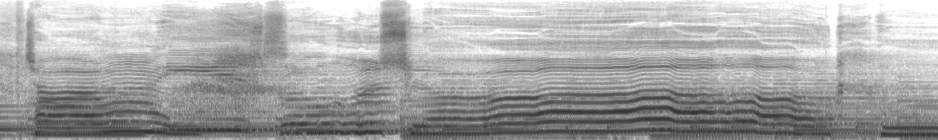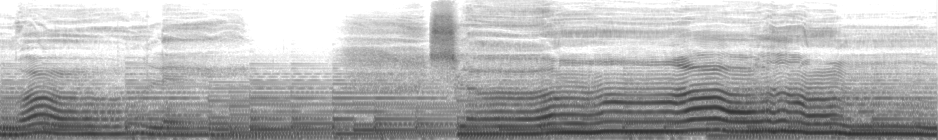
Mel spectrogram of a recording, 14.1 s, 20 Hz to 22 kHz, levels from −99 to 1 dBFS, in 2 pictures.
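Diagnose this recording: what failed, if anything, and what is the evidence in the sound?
Nothing in this recording points to a failure at any stage of the chain. Every part of the sound holds steady, with nothing that betrays a problem in capture, conversion, transmission or playback.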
